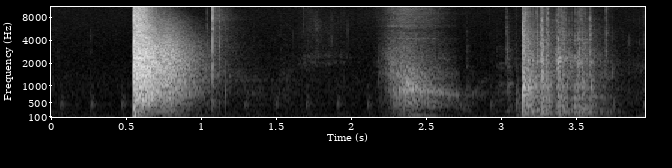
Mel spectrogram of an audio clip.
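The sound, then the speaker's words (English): A sharp, loud bang rings out suddenly as hydrogen gas bubbles, fed through a tube into soapy water, explode. It is followed by two fainter, breathy bursts of noise, like an exhale and a rustling gasp, in an otherwise quiet space. “That was a very tiny volume of gas for a very loud bang, and that is why a setup like this, it's just dangerous.”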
